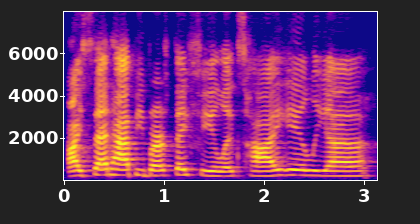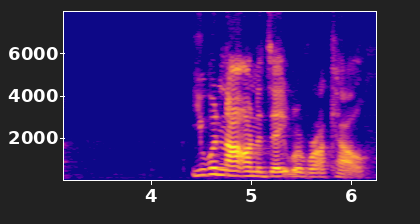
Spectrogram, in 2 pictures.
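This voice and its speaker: A woman with a Brooklyn accent hosts a casual livestream. Her voice sits a little high and has a bright, forward edge. She greets viewers and responds to comments with playful, blunt sass. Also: steady tone, measured pace. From Brooklyn, New York, USA. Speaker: livestream host.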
